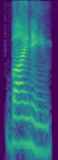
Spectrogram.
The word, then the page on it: byname: Indian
